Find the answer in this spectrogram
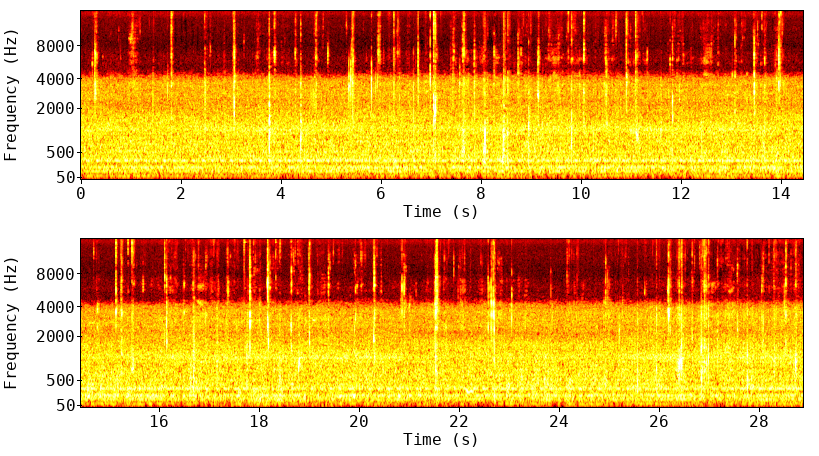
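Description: A person chewing and biting a meal of rice, fried vegetables and chicken eaten by hand, with many scattered small crunches and clicks over a steady background hiss.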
